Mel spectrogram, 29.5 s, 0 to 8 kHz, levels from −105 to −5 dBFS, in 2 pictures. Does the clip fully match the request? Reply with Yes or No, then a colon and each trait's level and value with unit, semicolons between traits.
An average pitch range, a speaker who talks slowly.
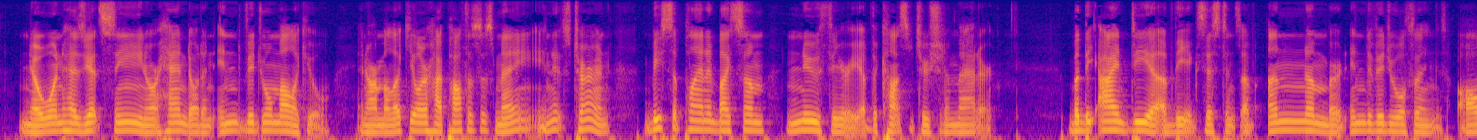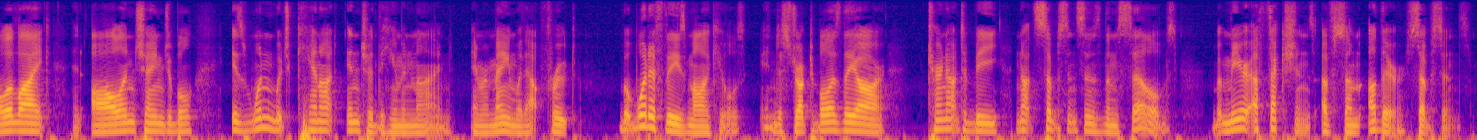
No: average, 3.3 semitones; average, 160 wpm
